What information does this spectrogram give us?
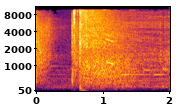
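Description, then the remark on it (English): Two sharp, loud gunshots pop out in quick succession, followed by a lingering noisy wash of echo; no one speaks. “And when Bobby turns, I heard the pops.”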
